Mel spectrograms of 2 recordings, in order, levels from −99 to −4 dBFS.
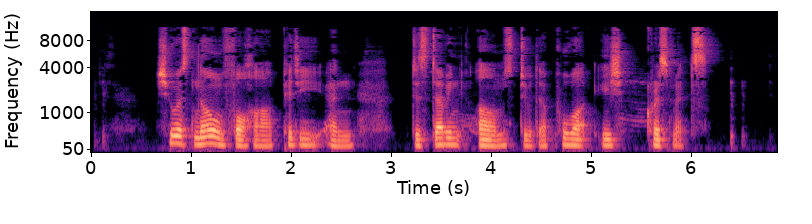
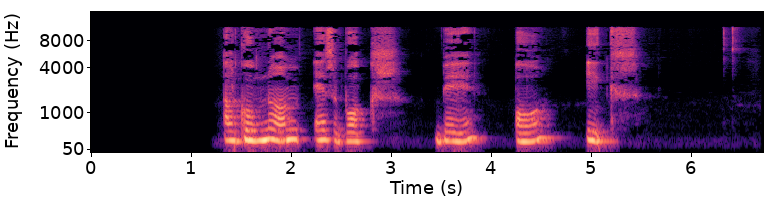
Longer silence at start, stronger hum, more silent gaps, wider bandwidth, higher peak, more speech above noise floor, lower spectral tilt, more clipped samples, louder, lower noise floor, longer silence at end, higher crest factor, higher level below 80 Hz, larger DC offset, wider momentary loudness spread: second, 0.7 s vs 1.35 s; neither; neither; about the same, 11.5 kHz vs 11.5 kHz; about the same, -6 dBFS vs -6 dBFS; second, 41 dB vs 55 dB; about the same, -5 dB/octave vs -5 dB/octave; neither; about the same, -25 LUFS vs -23 LUFS; second, -65 dBFS vs -77 dBFS; second, 0.45 s vs 1.25 s; about the same, 20 dB vs 18 dB; first, -58 dBFS vs -64 dBFS; neither; second, 10 LU vs 21 LU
